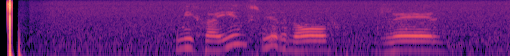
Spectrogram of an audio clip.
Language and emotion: Russian, sad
